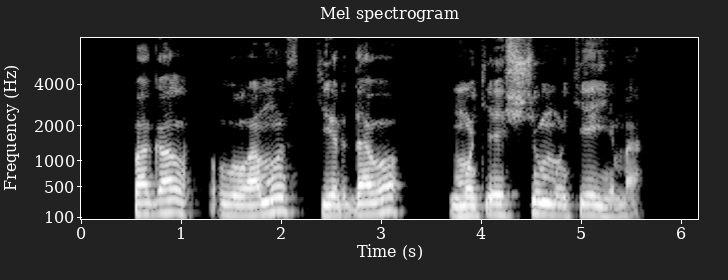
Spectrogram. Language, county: Lithuanian, Panevėžys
